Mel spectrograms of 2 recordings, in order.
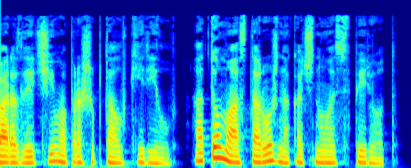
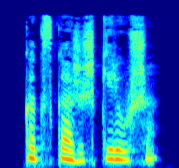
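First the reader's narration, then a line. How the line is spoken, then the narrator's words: Sobbing, smiling through tears. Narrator (Russian): всхлипнула Тома, улыбаясь сквозь слезы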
